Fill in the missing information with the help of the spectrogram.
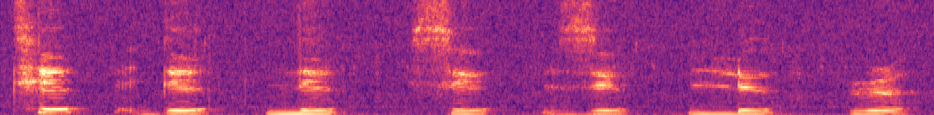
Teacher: These are sounds that are made when you stick the tip of your tongue touches the back of your upper teeth, alveolar ridge area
